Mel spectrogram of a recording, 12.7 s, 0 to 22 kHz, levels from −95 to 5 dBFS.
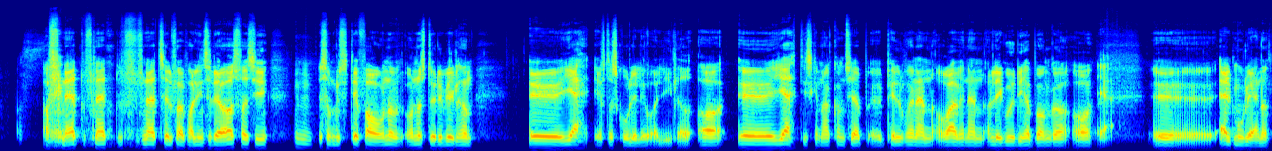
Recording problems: thin; very; fading below 350 Hz

